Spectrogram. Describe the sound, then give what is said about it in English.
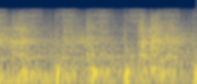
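Treadmills and elliptical machines hum steadily across a gym's main exercise area, a dense mechanical whir with faint, irregular rhythmic thuds and clicks beneath it and no voices. “Boston, you can already hear, past the giant rock-climbing wall, past the Olympic-sized pool, the hum of dozens of treadmills, elliptical machines, the clank of free weights in the main exercise area.”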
